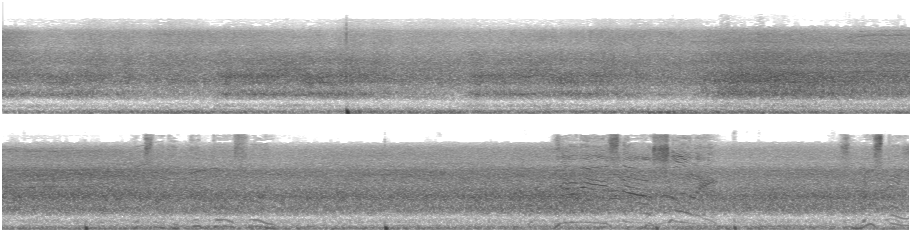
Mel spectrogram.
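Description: A large crowd roars steadily in a stadium, swelling louder partway through.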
